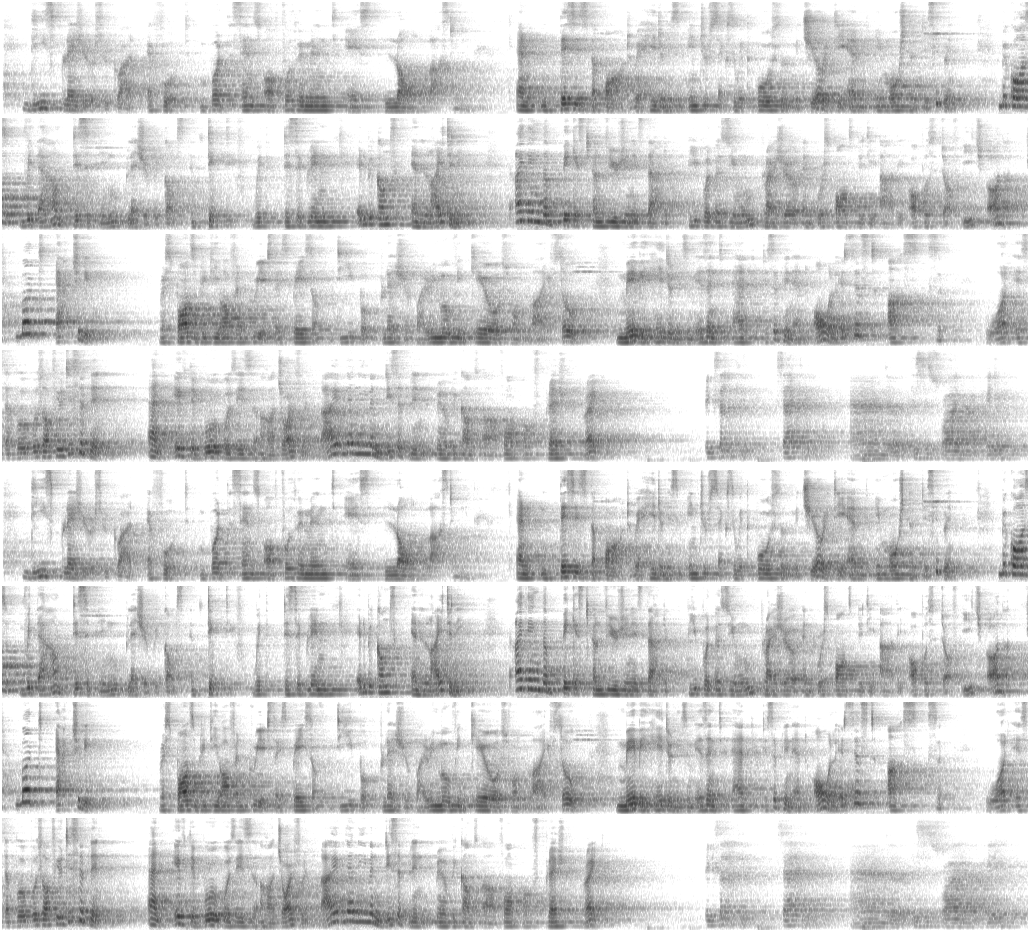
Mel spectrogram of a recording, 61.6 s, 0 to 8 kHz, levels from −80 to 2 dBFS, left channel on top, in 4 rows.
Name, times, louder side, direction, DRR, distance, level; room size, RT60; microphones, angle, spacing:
voice 1, 0.0-2.6 3.0-7.0 7.7-14.3 14.6-19.3 19.6-22.4 22.6-25.3 25.7-31.3 31.6-32.1 33.1-35.5 35.8-44.9 45.5-47.7 48.3-55.1, right 1 dB, 30° right, 4 dB, 0.7 m, -30 dB
voice 2, 56.7-57.3 57.8-58.4 58.9-61.2, left 1 dB, 55° left, -5 dB, 2.8 m, -40 dB
16.5 x 6.8 x 3.5 m, 2.5 s
head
